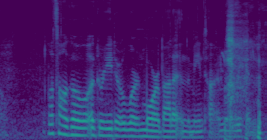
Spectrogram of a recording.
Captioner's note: chuckles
